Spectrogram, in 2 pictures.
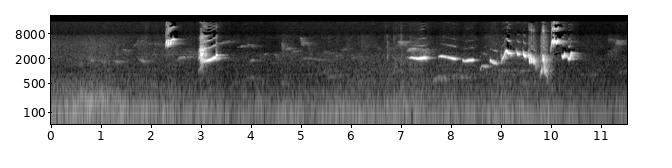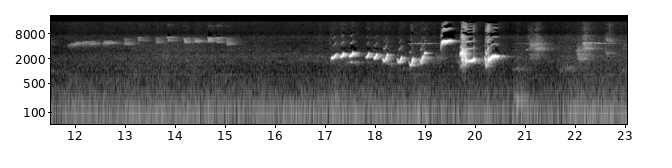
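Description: White-rumped shama singing its wild-type song in three loud bouts of quick, sliding whistled phrases mixed with sharp, harsh notes, with pauses between bouts.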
